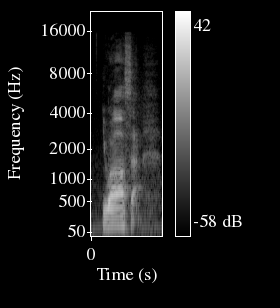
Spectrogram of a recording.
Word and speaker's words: Yuasa: Directed by Shigeo Tanaka, which he's directing it because Noriaki Yuasa, how do you say that name? – Yuasa.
